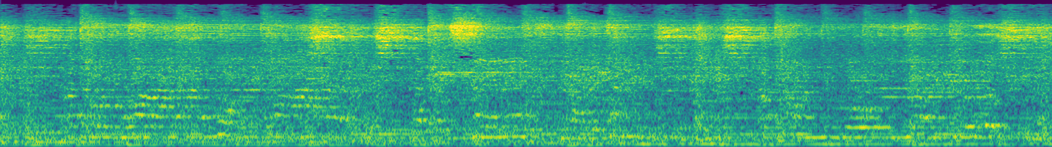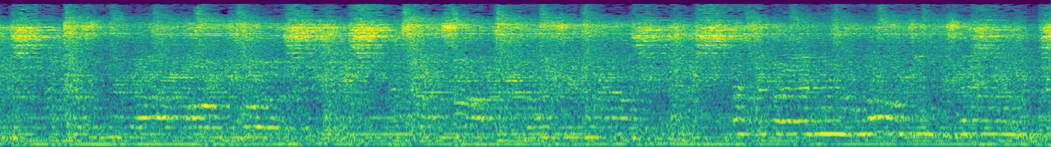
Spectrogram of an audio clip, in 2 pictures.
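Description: Live rock band playing loud: electric guitars, bass guitar and a drum kit.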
